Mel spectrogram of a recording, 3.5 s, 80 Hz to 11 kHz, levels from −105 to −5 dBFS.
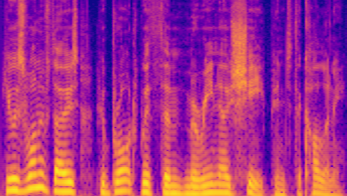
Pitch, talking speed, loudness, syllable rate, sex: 135 Hz, 240 wpm, -15 LUFS, 6.7 syllables/s, male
